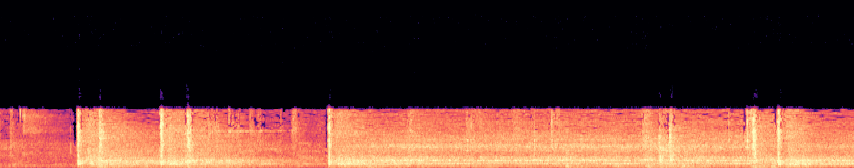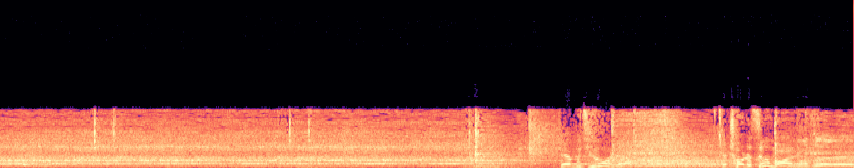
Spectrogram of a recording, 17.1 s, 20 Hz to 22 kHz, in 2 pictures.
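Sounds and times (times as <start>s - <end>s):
machinery whirring and humming: 0.0s - 17.0s
sharp clicks and knocks: 5.4s - 8.0s.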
